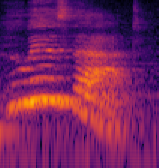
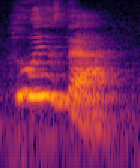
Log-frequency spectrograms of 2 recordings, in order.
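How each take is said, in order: First: High, loud mimicked echo; acted voice calling back. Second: High, loud call into the forest; acted child shouting to a stranger; boy calling out. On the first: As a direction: echo the boy's call from afar. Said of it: "In the background". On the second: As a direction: call out a startled challenge, much higher. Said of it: "the little boy falls".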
